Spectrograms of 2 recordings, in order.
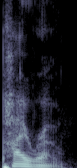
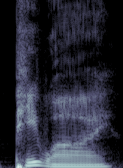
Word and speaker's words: Pyrrho: His name, this guy, was named Pyrrho, Pyrrho. I've also seen it spelled with an N at the end, Pyrrhon.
